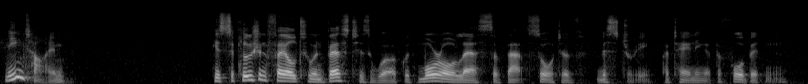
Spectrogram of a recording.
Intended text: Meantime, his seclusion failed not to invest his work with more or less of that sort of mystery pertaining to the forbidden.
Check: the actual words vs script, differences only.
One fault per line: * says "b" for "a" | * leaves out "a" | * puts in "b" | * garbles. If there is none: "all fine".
* leaves out "not"
* says "at" for "to"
